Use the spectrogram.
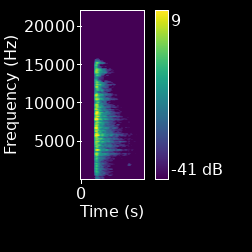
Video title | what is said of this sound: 'Sweating In' bearings into cases-the safe way to install b | just tap the outer race gently. If you hear a solid sound, it's in.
